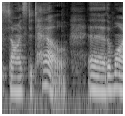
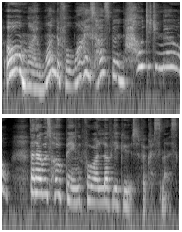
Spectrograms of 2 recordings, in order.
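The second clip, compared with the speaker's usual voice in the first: louder, soaring higher and higher with joy; wife exclaiming; 8 semitones higher, 5 dB louder than usual. Acted. Wife exclaiming over the goose, loud and climbing high. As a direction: gush with rising delight. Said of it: "the wife exclaimed".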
